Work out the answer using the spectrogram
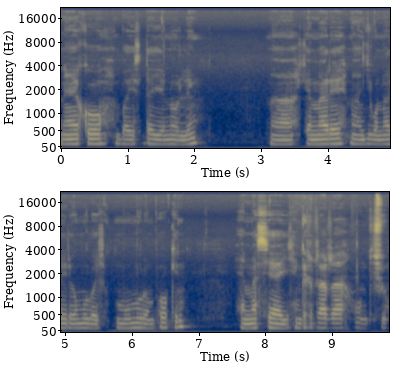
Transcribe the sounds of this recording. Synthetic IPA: nɛkɔbajisdajɛnolːiŋ | nakɛnːaɾɛnaɲd͡ʒikɔnaɾiɾɛmuɾ | umuɾompʰokin | ɛnːasiajiŋɡɛɾdarawoŋki̥ʃu

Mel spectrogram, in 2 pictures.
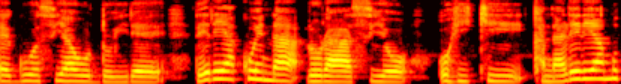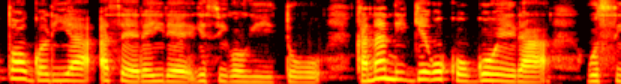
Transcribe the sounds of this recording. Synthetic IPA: ɛɡuɔsiaodoiɾɛ | ɾeɾeakwenaɾoɾasiɔoɦikikanaɾeɾeamotɔːɡɔɾiaʔasɛɾɛiɾɛɣesiɣɔɣetokananiɡeɣokoɡoeɾa | ɣos

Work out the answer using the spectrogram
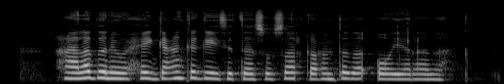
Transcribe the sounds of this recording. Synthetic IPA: ħɑːlɐd̪ɐnɪwɑħɑjɡɑʕɑŋkʰɐɡɛjsɐt̪ʰaːsɔːsaːrkʰɐʕʊnt̪ʰɐðɐɔːjɐɾaːðɐ

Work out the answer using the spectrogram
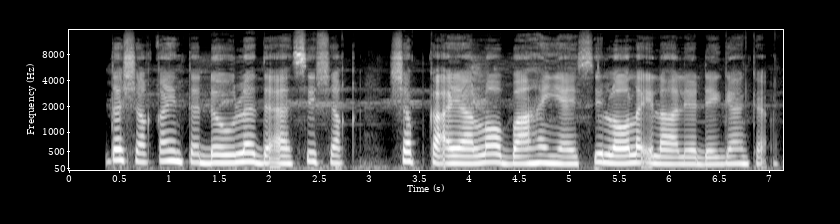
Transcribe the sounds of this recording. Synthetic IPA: mʊd̪ɐʃɑqɛjnt̪ʰɐd̪ɔwlɐdɐʔɐsɪ | ʃɐb̚kʰɐɐjaːlɔːbaːɦɐnjɐhɛjsɪlɔːlɐʔɪlaːlɪjɔd̪ɛːɣaːŋkʰɐ̰

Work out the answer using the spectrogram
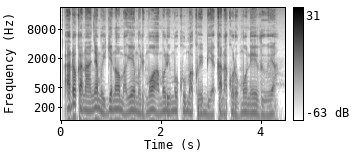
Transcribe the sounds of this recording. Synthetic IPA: a̰dokanaːɲamoiɡenɔmaɣeɛmoɾimɔwamoɾimokuːmakwebiɛkanakoɾomoneðuja

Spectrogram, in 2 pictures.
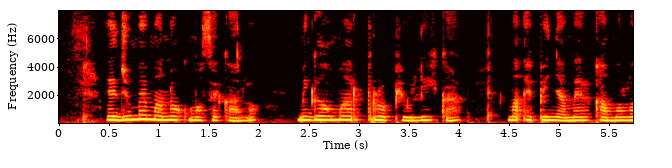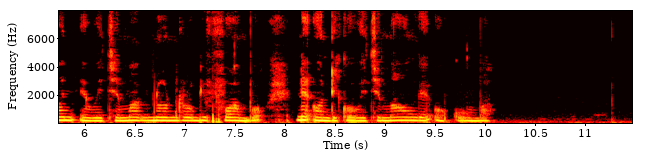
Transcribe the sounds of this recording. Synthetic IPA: ed͡ʒumɛmanɔkmɔsɛkalɔ | mɪɡawmarpɾopjulika | maʔepɪɲamɛrkamɔlɔɲewet͡ʃemaɡnonɾoɡifwambɔ̰nɛʔɔndɪkɔwet͡ʃemaɔŋɡeʔɔkumba

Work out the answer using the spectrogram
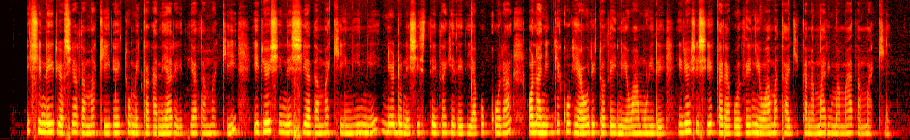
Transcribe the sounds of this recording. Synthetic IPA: iʃineiɾiɔʃiaðamakiiɾeaitomekaɣaneaɾeiðiaðamakʰiiɾejɔiʃineʃiaðamakʰininineodoneʃisi̥teiðaɣeɾeɾiaɣokoɾa | ɔnaɲiːŋɡekoɣeaoɾitɔðeiniɛwamweɾeiɾjɔiʃiʃiekaɾeaɣoðeiniɛwamataɡikanamaɾimamaðamakʰi

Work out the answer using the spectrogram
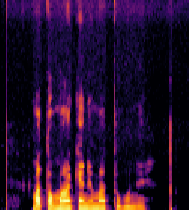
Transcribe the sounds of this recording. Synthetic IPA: mat̪omakenemat̪une

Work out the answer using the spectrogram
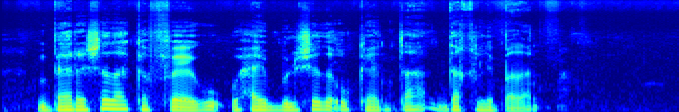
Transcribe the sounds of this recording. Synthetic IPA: bɛːɾɐʃɐðɐkʰɐfɛːɣʊwɑħɑjbʊlʃɐðɐʔʊkʰɛːnt̪ʰaːd̪ɑqlɪbɐ̰ðɐ̰n

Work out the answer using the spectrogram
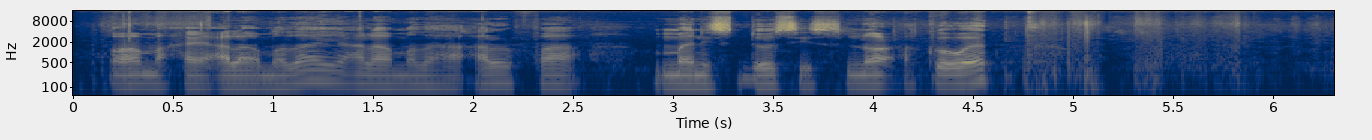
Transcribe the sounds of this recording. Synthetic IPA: waːmɑħɑjʕɑlaːmɐðɐiːʕɑlaːmɐðɐɦɐ̰ʔɐ̰lfɐ | mɐnɪsd̪ɔːsɪsnɔːʕkʰɔwɛt̪

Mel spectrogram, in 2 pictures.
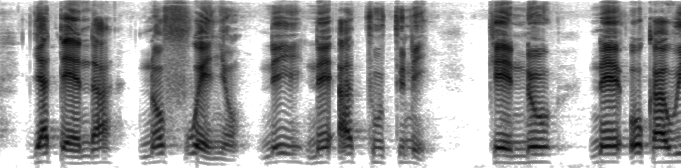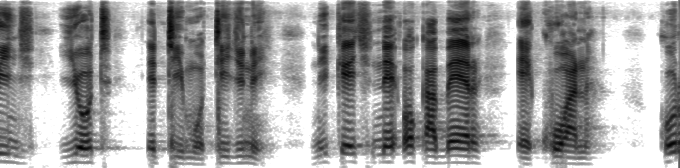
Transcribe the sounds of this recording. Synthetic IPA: d͡ʒatɛnda | nɔfwɛɲɔ | nɪnɛʔat̪ut̪nɪ | kendo | nɛɔkawiɲd͡ʒ | jot | etimotid͡ʒnɪ | niket͡ʃnɛʔɔkabɛɾ | ɛkʰwan | ko

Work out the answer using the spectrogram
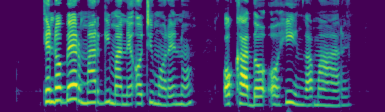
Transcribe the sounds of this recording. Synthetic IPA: kendobɛrmarɡɪmanɛʔɔtɪmɔɾɛnɔː | kad̪ɔʔɔhɪŋɡamaɾɛ

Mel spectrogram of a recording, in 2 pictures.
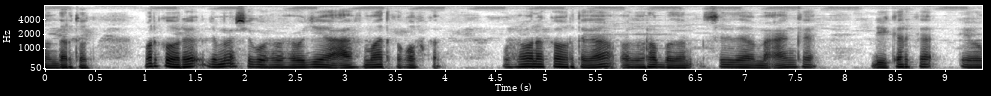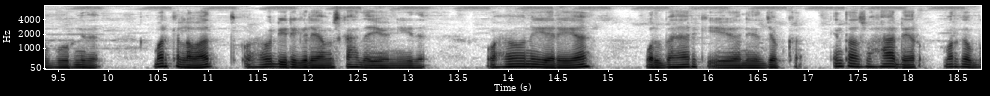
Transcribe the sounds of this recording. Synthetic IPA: ɐnd̪ɐrt̪ʰɔːd̪ | mɐrkʰɐhɔɾɛd͡ʒɐmʊʕsɪɣʊwʊħuːħɔːt͡ʃɪjaːʕɑːfɪmaːd̪kʰɐqɔfkʰɐ | wʊħuːnɐkʰɐhɔrt̪ʰɐɣaːʕʊðʊɾɐbɐðɐnsɪðɐmɑ̰ʕɑ̰ːŋkʰɐ | ɖiːkʰɐrkʰɐ | ibuːrnɪðɐ | mɐrkʰɐlɐβaːd̪wɑħuːɖiːɾɪɡɛlɪjaːmɐskʰɑħd̪ɐijɔnɪjɪðɐ | wʔɑ̰ħuːnɐjɐɾɛjaː | wɐlbɐɦaːrkʰɐ̰ʔḭjɔnɪjɐd͡ʒɐbkʰɐ | ʔɪnt̪ʰaːs̬wɑħɑːɖɛːr | mɐrkʰɐ

